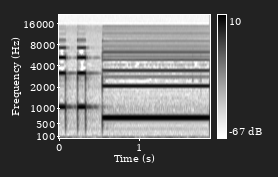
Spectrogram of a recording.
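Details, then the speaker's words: LIFEPAK 15 advisory alarm on a Rainbow sensor when SpCO exceeds 10% or SpMet exceeds 3%: three quick beeps, then a sustained steady tone as the elevated value flashes. "an alarm tone an advisory message and the elevated value starts flashing here instead of the spo2"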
